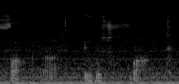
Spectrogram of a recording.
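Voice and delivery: soft low whisper, voice dropped. Real, not acted. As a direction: breathe it out under your breath. Admitting face damage, dropping voice.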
